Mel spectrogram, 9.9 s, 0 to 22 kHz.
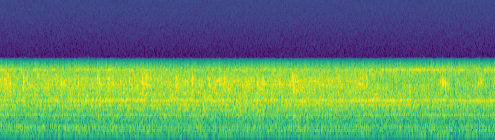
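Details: BMW E36 320i at idle: steady idle with a faint irregular ticking and a thin high tone over it; undefined engine noise, cause not clear.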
